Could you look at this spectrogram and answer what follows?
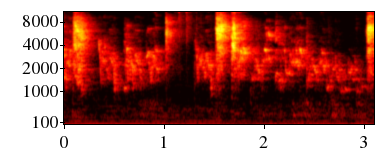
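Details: Pet budgies warble in a run of buzzy, falling chirps and scratchy chatter, ending with a sharp high squawk, inside a small room.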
